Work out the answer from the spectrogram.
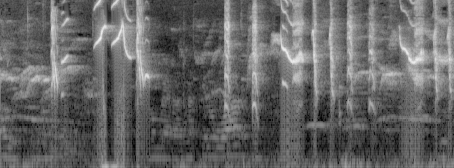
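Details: Oriental magpie-robin in full emotion, looking for a rival: bright looping whistles and swooping high notes broken by harsh squawks, lively and irregular.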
